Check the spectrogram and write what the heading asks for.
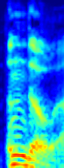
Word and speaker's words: Ndola: The return mailing address is Ndola Ndola, I believe it's pronounced, in Zambia, because apparently mail from Zaire goes best through Zambia nearby.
